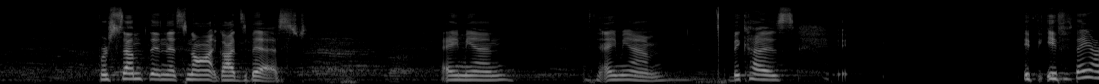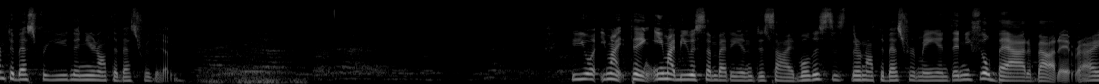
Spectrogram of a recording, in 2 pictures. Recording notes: This audio was taken from a class on 10/12/2021 at World Harvest Bible Training Center in Murrieta, CA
